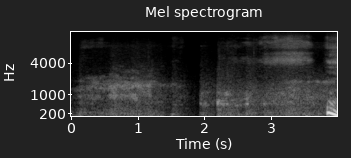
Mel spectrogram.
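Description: A man breathing audibly close to a clip-on microphone, two long breaths, then a short voiced 'hmm' at the very end.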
